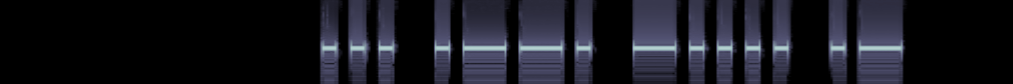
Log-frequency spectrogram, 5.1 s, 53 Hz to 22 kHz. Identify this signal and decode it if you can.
Morse code, heard as a keyed tone, about 17 wpm, 700 Hz. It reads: SP6A
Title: DXCC-100 Call Signs - 4 Characters - Repeated 2x - 17wpm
